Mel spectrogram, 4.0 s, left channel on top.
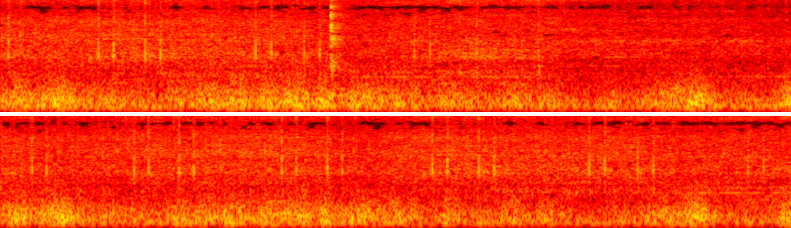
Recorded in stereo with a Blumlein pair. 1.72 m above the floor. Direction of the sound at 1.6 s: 40° left.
